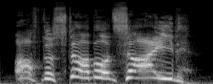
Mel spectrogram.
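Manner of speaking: very high-pitched, loud yell. Narrating a sea scene, a crewman spots something and calls out, yelling. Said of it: "one of the crewmen yells out".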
